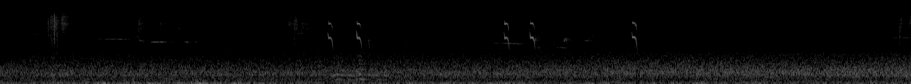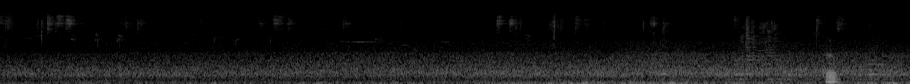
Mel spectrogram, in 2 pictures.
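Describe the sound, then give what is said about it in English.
Short, high-pitched calls from a small flock of about 10 or 12 type two birds, perched on top of a tall Douglas fir by a camp and fluttering around, come in scattered bursts, some doubled, over a steady low buzzing drone that persists throughout. “Our type twos must be about 10 or 12 birds.”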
